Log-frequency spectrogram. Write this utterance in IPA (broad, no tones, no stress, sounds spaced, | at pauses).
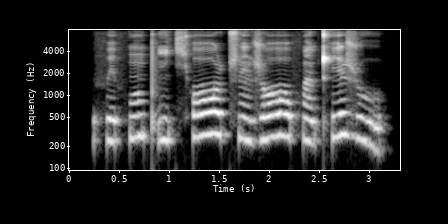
f e f õ pʼ ĩ t͡ɕʰ ɔː ʈ͡ʂ ẽ ʐ ɔː f ã ʈʰ ɪ ʐ u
